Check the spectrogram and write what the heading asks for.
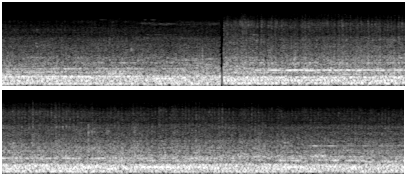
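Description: Small gasoline engines of Speedway ride cars running as the cars drive the track, a steady mower-like engine drone, with a brief dropout about two seconds in.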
